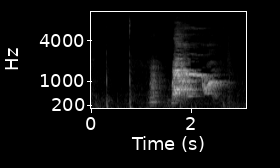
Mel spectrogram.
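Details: Pet puppy barking indoors, seemingly at something heard outside: a few soft taps and a short yip, then one loud, drawn-out bark lasting about a second, fading out in a small room.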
